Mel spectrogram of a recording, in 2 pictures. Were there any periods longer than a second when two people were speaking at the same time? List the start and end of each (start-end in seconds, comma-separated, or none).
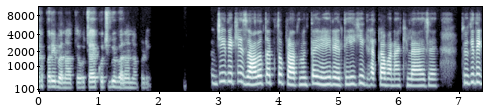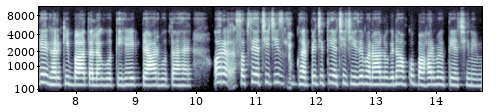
none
